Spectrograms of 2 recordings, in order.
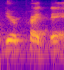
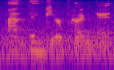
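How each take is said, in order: First: Said in the usual way. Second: Hushed secret whisper. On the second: Retold or imitated. Telling the captain privately, in a whisper.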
